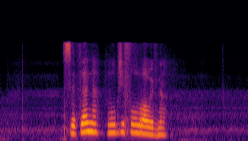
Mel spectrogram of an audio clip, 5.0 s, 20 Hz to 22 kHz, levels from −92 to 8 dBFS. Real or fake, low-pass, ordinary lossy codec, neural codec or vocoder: fake; 7.2 kHz; AAC, 32 kbps; codec, 16 kHz in and 24 kHz out, 0.4 kbps, LongCat-Audio-Codec, four codebook decoder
